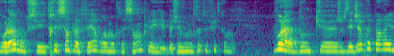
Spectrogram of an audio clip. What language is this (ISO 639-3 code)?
fra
